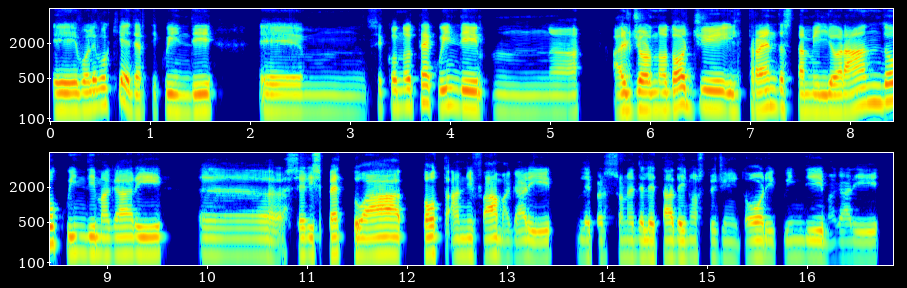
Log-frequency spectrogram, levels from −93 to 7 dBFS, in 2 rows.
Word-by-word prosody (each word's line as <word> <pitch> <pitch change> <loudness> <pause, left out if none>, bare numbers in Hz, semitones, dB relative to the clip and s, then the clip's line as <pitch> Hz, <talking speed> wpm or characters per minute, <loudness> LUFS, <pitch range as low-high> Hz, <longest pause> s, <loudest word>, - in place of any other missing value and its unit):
Ehm, 140 0 +3
volevo 155 +4 +1
chiederti 130 -6 -1
quindi, 135 +1 0 0.4
ehm, 130 -1 -6
secondo 155 +4 -2
te 190 +2 +3
quindi, 155 -4 +3
mhmm, 125 -1 -14
n - - -14
ehm, 125 0 -7 0.3
al 135 +2 +3
giorno 145 0 +4
d'oggi 160 +1 +4
il 145 -3 +3
trend 155 +3 +4
sta 155 -3 -1
migliorando, 135 +10 +3
quindi 145 -7 -4
magari, 140 +1 -2 0.3
ehm, 130 -1 -9
se 135 - -7
rispetto 140 +1 -1
a 140 +1 +5 0.2
tot 145 +1 +2
anni 130 0 -5
fa, 135 +1 +1
magari, 120 -1 -6 0.3
le 125 -1 -9
persone 120 0 -12
dell'età 120 0 -3
dei 120 - -2
nostri 120 -1 -14
genitori, 120 +1 -5
quindi 120 0 -8
magari, 115 +1 -13
135 Hz, 130 wpm, -24 LUFS, 125-145 Hz, 0.4 s, a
